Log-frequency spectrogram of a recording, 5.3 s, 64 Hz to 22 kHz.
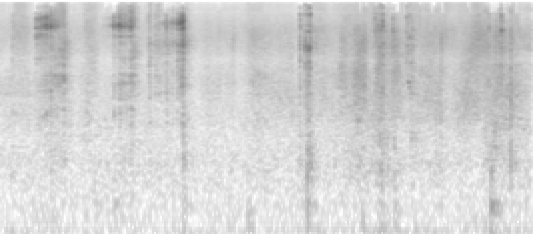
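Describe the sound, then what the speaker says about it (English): Scissors snipping away the seam allowance of a sewn bag with foam interfacing, a quick series of crisp close cuts with light rustling of fabric between them. "then you're going to trim the entire seam allowance to 1/4 inch wide"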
